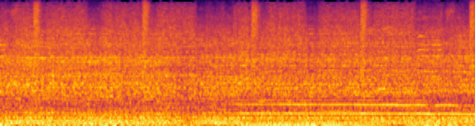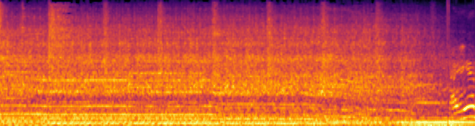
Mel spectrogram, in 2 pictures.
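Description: A tractor engine rumbles loudly outdoors in the open.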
